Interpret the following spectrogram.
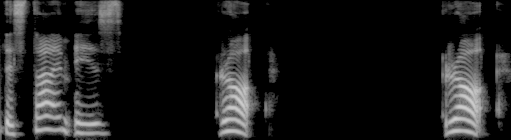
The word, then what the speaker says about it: راء: Our letter this time is ra. Ra. It is the equivalent of R, but its sound is clear of trilling and curling.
